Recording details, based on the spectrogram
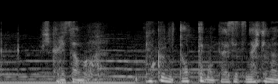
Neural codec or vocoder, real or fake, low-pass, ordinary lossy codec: codec, 16 kHz, 4 kbps, X-Codec, HuBERT features, trained on balanced general audio; fake; none; none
